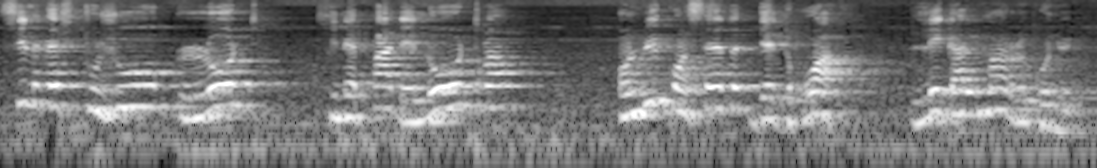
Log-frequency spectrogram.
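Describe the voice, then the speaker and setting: Man priest, high voice, slow measured sermon phrasing, heard from afar in a reverberant hall. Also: expressive, fairly bright tone. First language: Mooré. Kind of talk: Lenten lecture sermon. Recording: echoey hall from far off, faint noise.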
